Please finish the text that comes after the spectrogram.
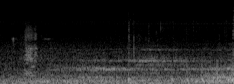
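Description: A goose honks in the video game Atomic Heart, a short nasal call near the start over a continuous game background.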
